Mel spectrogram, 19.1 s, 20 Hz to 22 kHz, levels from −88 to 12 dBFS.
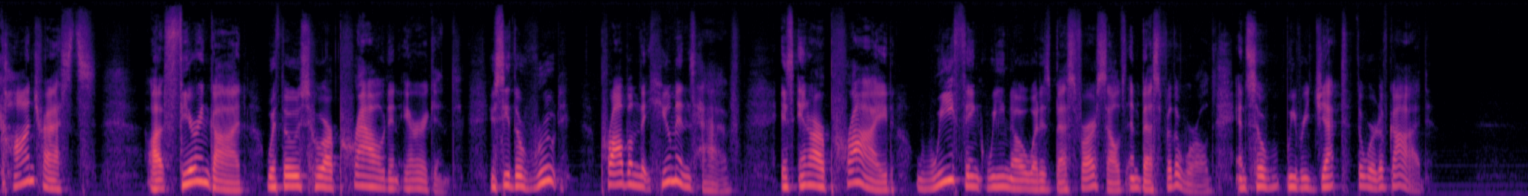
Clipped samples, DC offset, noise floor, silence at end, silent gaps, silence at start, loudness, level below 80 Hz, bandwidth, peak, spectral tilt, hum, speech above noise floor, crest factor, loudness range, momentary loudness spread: under 0.1%; under 0.1%; -64 dBFS; 1.35 s; none; 0 s; -28 LUFS; -66 dBFS; over 20 kHz; -6 dBFS; -5.5 dB/octave; none; 36 dB; 22 dB; 5 LU; 14 LU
